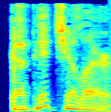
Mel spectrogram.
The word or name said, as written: capitularly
